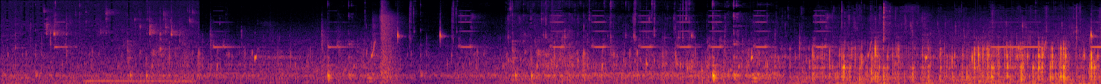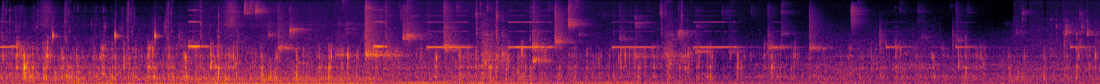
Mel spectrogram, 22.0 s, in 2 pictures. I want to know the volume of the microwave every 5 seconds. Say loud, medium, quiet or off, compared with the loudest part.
medium, medium, loud, loud, medium.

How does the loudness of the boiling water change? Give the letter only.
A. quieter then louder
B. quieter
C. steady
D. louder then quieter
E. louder
D.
